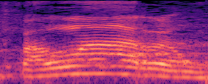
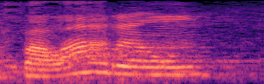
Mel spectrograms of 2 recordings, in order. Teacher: Vai deixar de ser uma paroxítona, falaram, a sílaba forte, a penúltima sílaba, e vai passar a ser uma oxítona, falarão.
